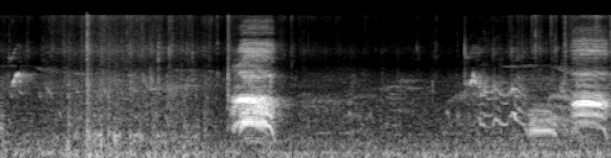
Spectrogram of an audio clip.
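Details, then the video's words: Two loud, hoarse crow caws stand apart a few seconds from each other as crows fight wild birds for food, with quieter chatter between and a steady hiss. "Crow bird crowing sound | Crows fight with wild birds for food"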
